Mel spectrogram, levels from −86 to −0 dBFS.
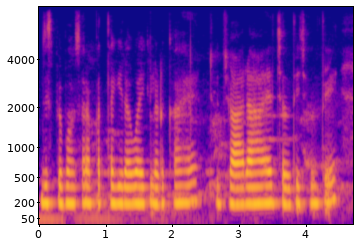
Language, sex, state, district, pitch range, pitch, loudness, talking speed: Hindi, female, Jharkhand, Deoghar, 190-195 Hz, 195 Hz, -16 LUFS, 205 wpm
